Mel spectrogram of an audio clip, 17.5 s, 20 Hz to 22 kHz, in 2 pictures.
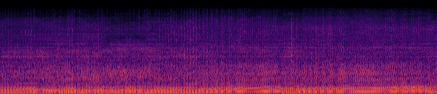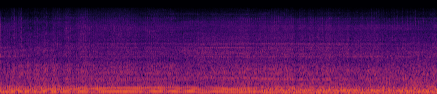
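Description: Harley-Davidson Sportster 883's air-cooled V-twin pulling the bike along, its note climbing and then dropping at each upshift, three times in the first nine seconds, then holding a steadier pitch at cruise. Wind rushes over the microphone throughout.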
